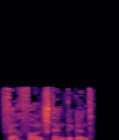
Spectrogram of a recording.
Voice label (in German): "vervollständigend", German; adjectives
